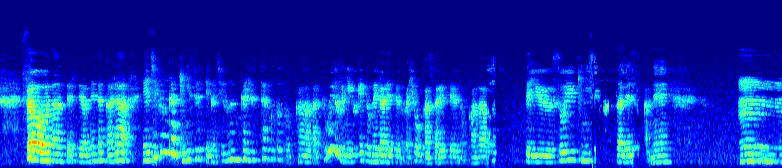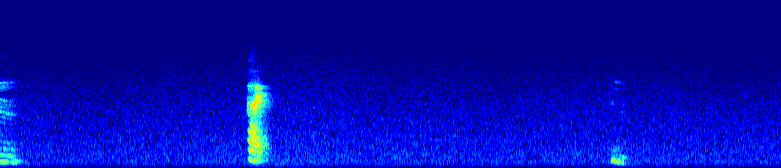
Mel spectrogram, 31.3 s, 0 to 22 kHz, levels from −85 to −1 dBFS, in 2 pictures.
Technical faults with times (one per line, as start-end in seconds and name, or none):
9.78-9.94 other side's voice leaking through
11.85-12.34 speech suppressed in double talk
11.88-11.94 other side's voice leaking through
12.69-12.93 speech suppressed in double talk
